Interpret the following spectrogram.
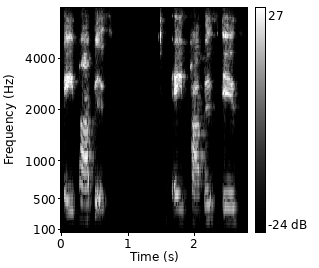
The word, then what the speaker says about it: Apophis: to pronounce a papus a papus is pronounced a papus Aus generally with an emphasis on the second syllable pa okay so what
